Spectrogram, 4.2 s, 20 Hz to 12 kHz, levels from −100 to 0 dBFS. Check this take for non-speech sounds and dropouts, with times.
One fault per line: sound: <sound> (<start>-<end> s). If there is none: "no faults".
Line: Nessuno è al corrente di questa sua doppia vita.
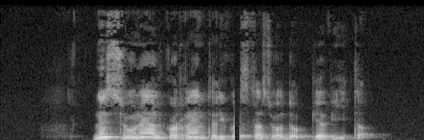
sound: dropout (2.3-2.4 s)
